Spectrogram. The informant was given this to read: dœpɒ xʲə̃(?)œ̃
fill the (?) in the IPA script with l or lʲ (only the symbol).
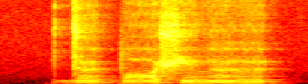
l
